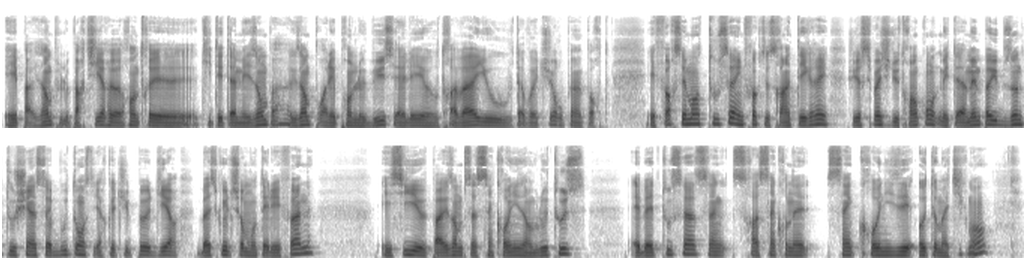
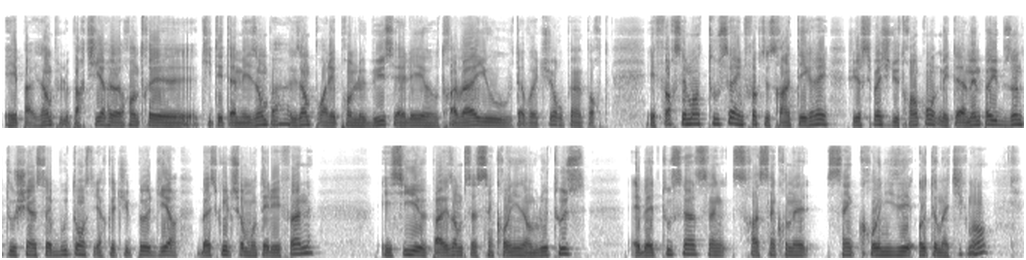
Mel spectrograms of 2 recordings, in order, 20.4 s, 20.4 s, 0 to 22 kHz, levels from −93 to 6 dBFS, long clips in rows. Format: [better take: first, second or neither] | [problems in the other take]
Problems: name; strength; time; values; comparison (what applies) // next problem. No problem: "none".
first | distortion; slight; 4% of the sound clipped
